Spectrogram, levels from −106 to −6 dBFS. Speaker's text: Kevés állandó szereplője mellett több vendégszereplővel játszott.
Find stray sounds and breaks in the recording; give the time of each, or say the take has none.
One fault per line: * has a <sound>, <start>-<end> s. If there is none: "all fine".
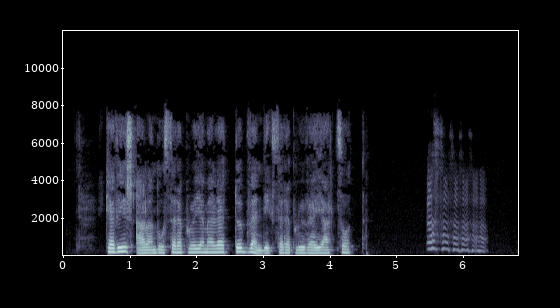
* has a laugh, 5.4-6.4 s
